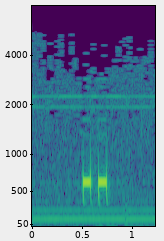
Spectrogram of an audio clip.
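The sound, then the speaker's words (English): Two brief touch-tone DTMF dialing beeps in quick succession, keyed on an amateur radio's keypad to access an autopatch, each a steady dual-pitched tone, sounding loudly over a constant low hum and hiss of radio noise. No one speaks. “I just realized I don't know where the pound key is on my radio.”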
